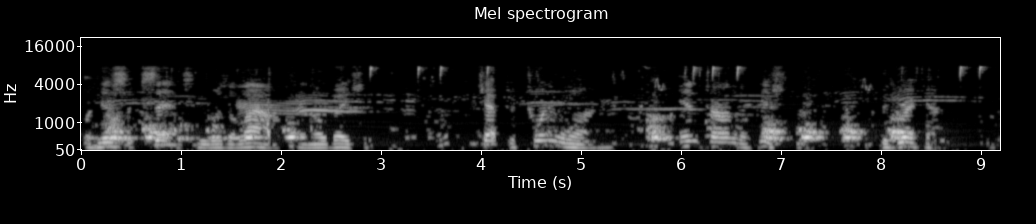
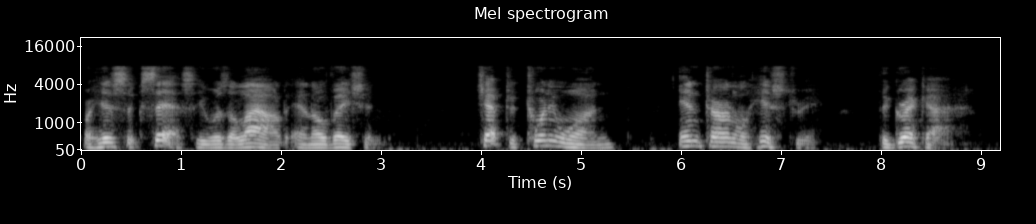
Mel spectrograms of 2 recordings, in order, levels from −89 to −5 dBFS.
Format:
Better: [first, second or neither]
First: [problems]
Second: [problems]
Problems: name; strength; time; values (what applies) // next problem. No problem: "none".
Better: second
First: noise reduction (classical method spectral subtraction)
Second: none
